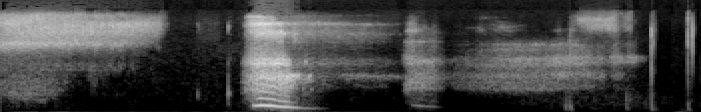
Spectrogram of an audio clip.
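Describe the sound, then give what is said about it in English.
Deep breaths during a guided relaxation: a few long, airy breaths, one of them a loud voiced sigh, with no talk over them. “Take a few more deep breaths and then gently bring yourself back.”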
